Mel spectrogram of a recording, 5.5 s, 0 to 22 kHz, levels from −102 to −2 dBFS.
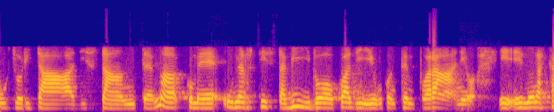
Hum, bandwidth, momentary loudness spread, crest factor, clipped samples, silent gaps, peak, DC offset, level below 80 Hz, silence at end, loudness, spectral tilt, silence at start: none; 7.4 kHz; 6 LU; 16 dB; under 0.1%; none; 0 dBFS; under 0.1%; -64 dBFS; 0 s; -17 LUFS; -7.5 dB/octave; 0 s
